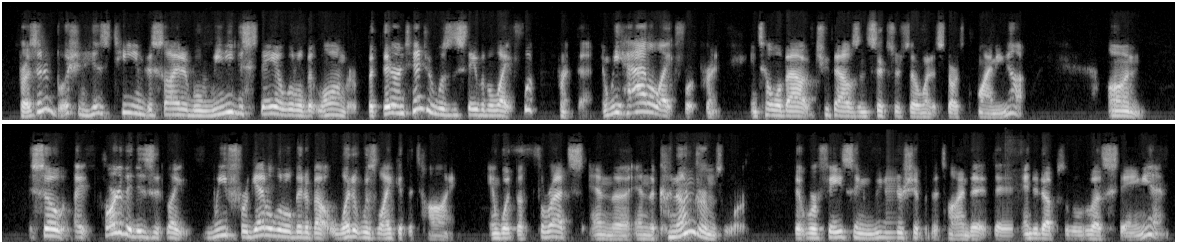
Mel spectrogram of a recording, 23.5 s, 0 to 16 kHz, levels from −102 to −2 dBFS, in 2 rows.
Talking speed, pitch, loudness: 225 wpm, 175 Hz, -21 LUFS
